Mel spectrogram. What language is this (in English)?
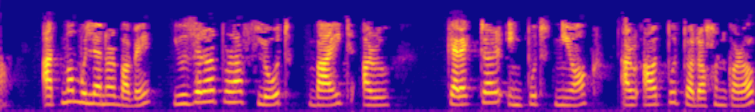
Assamese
